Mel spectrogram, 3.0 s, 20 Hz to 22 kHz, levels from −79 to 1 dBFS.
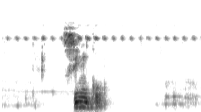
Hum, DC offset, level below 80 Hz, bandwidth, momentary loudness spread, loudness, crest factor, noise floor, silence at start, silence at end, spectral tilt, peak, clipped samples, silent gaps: none; under 0.1%; -70 dBFS; 10 kHz; 26 LU; -16 LUFS; 22 dB; -45 dBFS; 0.25 s; 0.1 s; -3 dB/octave; 0 dBFS; under 0.1%; none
